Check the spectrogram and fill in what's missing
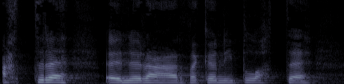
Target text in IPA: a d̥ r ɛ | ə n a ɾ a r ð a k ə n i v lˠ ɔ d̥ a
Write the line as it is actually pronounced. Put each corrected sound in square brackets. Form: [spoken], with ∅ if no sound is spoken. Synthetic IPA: a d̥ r ɛ | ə n [ə] ɾ a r ð a [ɡ] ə n i [b] lˠ ɔ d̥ [ɛ]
